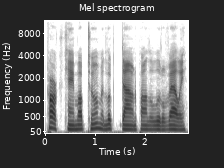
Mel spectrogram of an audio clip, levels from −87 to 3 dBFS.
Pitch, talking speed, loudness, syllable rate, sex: 125 Hz, 250 wpm, -19 LUFS, 6.0 syllables/s, male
